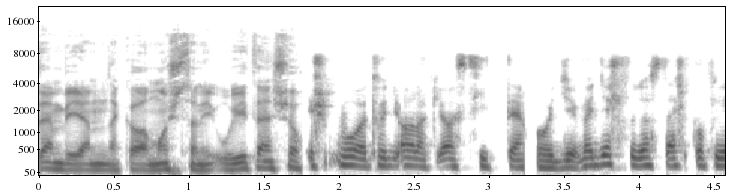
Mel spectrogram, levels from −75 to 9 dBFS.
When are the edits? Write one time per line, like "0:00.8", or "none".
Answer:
0:01.7
0:03.2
